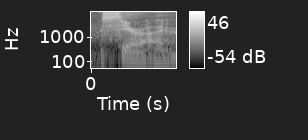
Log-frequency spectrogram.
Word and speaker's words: cirri: Cirri. Are there any alternate pronunciations?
